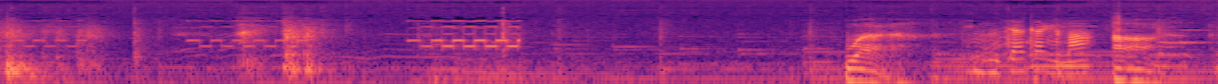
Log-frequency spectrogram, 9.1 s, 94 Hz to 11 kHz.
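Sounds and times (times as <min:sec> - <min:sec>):
electronic ringtone of an outgoing telephone call: 0:00.0 - 0:04.0
speech: 0:06.4 - 0:09.1.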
